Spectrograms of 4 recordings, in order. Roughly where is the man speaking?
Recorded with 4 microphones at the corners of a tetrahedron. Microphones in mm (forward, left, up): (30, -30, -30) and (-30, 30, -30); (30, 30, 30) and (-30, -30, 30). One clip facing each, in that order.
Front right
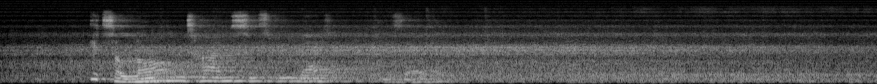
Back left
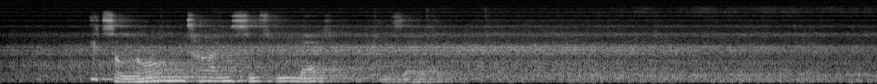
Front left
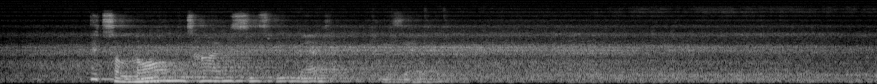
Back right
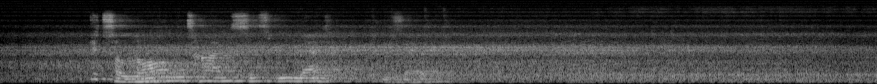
Ahead left.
